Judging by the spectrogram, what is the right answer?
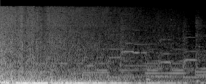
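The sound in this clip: Cannon fire in a video game: one deep, heavy boom that hits loud at once, then rumbles and slowly fades over about two seconds with a faint ringing tail.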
